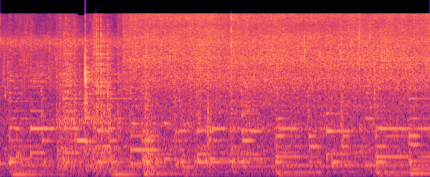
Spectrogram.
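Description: Eggplant mixture sizzling in a pan as it is stirred: a loud, close, steady frying hiss with repeated scrapes of a utensil and low thumps.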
